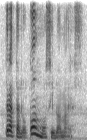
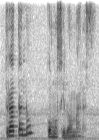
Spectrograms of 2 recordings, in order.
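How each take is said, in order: First: The word como is said with strong stress. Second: The word como is said without stress. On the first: The speaker calls it wrong. "pronúncialo eh, con fuerza" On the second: The speaker calls it right. "sin fuerza"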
